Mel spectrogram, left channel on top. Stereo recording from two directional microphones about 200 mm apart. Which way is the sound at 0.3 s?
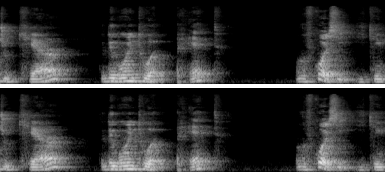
5° right (ahead or behind).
